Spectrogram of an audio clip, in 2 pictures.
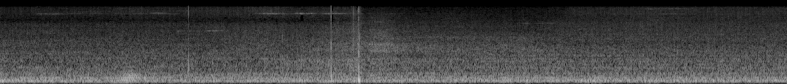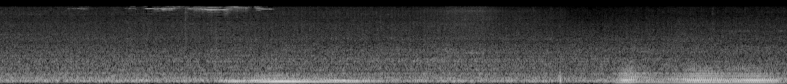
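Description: Tuk tuk engine running in slow traffic, revving up and back down about ten seconds in and again near the end. A sharp click about three and a half seconds in.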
